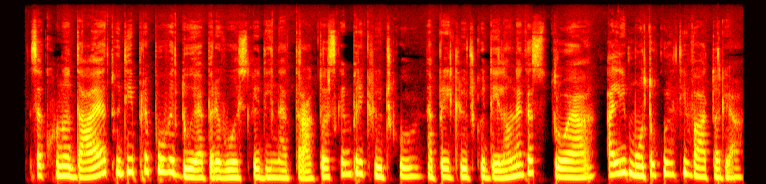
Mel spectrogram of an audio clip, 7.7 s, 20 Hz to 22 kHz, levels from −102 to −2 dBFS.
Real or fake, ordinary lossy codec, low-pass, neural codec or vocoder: real; none; 19.8 kHz; none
